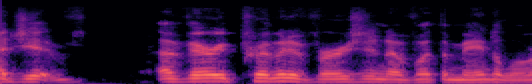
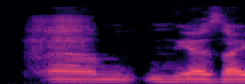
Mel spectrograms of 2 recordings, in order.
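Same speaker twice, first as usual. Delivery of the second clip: ordinary talk, nothing marked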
